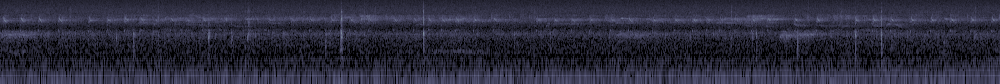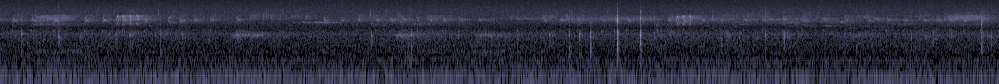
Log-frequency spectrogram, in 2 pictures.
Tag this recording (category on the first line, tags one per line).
Soundscapes > Nature
modified-soundscape
sound-installation
nature
data-to-sound
phenological-recording
natural-soundscape
Dendrophone
alice-holt-forest
raspberry-pi
field-recording
artistic-intervention
weather-data
soundscape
